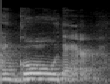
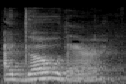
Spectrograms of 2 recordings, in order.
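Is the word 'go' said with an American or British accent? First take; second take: American; British. First: The vowel in 'go' sounds American. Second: The vowel in 'go' sounds British. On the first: "Còn Mỹ thì nó nói là" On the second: "anh thì nó đọc là"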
